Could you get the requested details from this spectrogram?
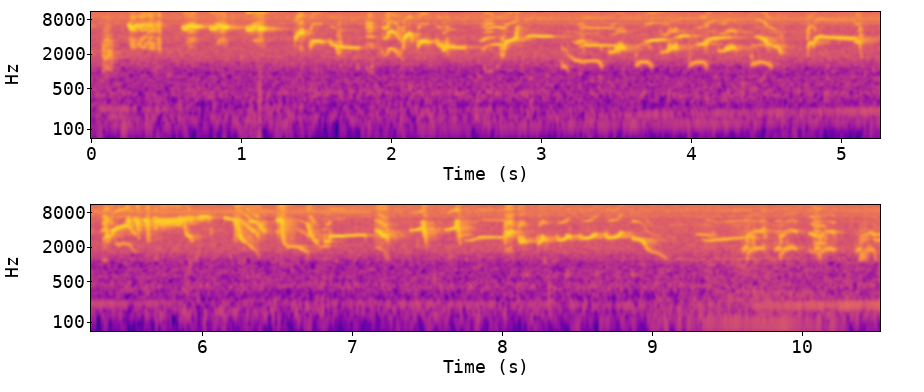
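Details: Oriental magpie-robin fighter-style song meant to provoke other birds, a rich, rapid medley of swooping whistles, sharp chips and warbled phrases, with short pauses between bursts.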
